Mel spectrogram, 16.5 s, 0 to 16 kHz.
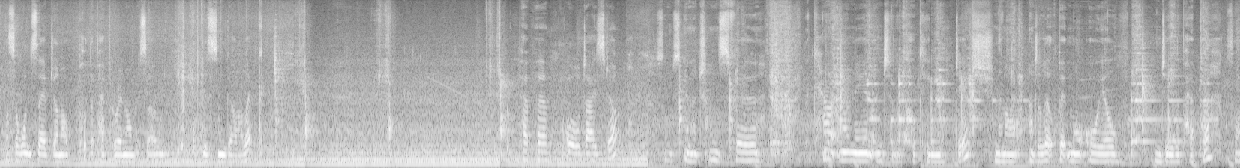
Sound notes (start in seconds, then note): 6.5 chop chop chop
